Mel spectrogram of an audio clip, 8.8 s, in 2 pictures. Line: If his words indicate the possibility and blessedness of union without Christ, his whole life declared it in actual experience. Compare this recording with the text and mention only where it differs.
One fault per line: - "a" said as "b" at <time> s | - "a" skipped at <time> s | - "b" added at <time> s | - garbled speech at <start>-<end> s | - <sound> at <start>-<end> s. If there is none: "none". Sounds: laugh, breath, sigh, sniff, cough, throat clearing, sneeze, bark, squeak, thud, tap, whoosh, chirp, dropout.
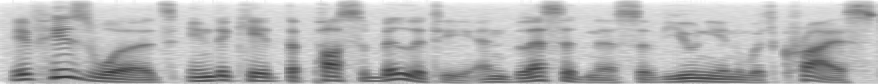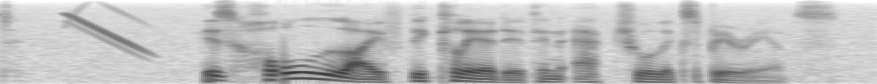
- "without" said as "with" at 3.8 s
- chirp at 4.7-5.2 s
- dropout at 5.8-5.8 s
